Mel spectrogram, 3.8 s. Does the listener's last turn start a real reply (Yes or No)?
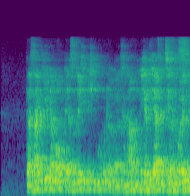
No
